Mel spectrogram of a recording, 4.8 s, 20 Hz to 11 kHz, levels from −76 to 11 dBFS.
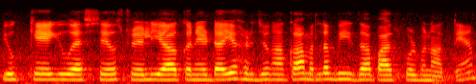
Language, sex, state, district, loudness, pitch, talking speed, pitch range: Hindi, female, Haryana, Charkhi Dadri, -16 LUFS, 210 Hz, 165 wpm, 205-215 Hz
